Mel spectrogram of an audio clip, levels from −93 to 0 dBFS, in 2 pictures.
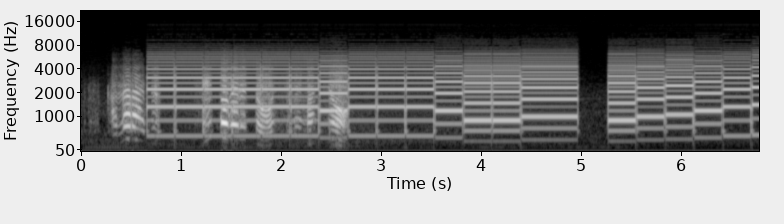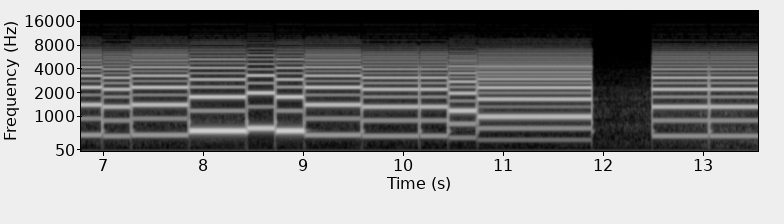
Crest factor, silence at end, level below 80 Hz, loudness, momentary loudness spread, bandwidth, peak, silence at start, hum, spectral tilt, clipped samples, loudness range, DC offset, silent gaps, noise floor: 20 dB; 0 s; -84 dBFS; -18 LUFS; 5 LU; 10 kHz; 0 dBFS; 0.3 s; none; 2.5 dB/octave; under 0.1%; 3 LU; under 0.1%; none; -66 dBFS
